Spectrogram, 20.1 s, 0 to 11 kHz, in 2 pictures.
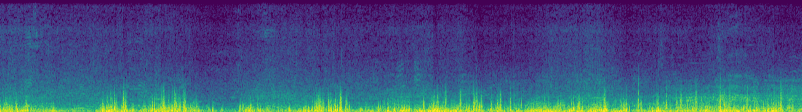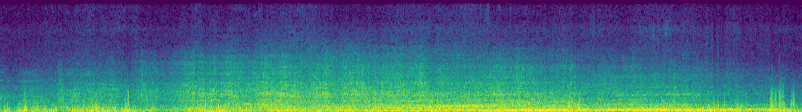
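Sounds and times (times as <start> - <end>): plane flying past: 0.0 - 20.0.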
